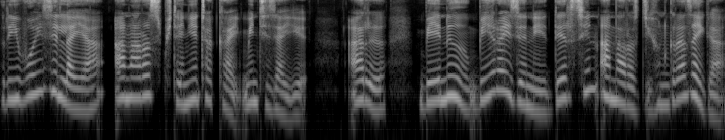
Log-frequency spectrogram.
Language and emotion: Bodo, neutral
